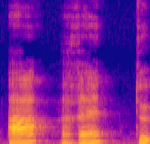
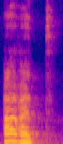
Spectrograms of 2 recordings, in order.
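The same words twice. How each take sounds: First: "Arrête" split into a, rè, te; "Arrête" in three separate beats; syllable by syllable. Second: Said in the usual way. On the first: Shown as a demonstration. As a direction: sound out "Arrête" with a final te. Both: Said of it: "Deuxième syllabe".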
